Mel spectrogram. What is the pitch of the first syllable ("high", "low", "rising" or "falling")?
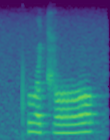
low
